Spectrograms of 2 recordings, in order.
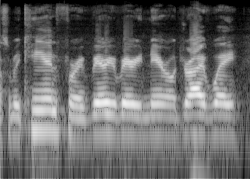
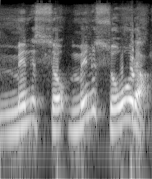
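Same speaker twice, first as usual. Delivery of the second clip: playful Minnesota twang, pitched up; Minnesota accent; 4 semitones higher than usual. Retold or imitated. Greeting a viewer from back home, playful Minnesota accent. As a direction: lean into the Minnesota accent on the name. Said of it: "the Minnesota sound a little funny".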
